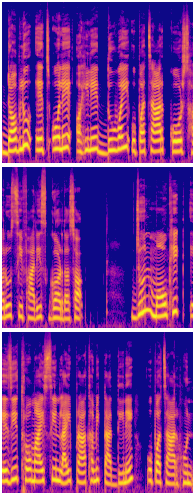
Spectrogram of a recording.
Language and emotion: Nepali, neutral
